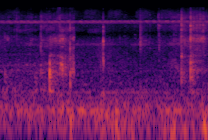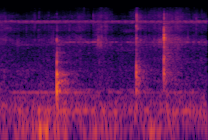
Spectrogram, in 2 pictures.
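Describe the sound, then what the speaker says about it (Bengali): A spoon stirs palm fruit batter in a bowl for Bengali taler bora fritters, giving soft sticky mixing under a low background hum, broken by a few sharp taps against the bowl's side. "এখন দিয়ে দেবো তালটা, সব তালটা দিয়ে দিলাম, ভালো করে মিশিয়ে নেব।"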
